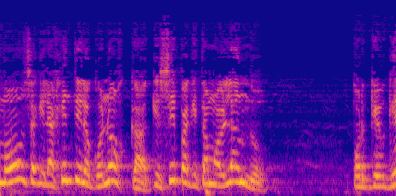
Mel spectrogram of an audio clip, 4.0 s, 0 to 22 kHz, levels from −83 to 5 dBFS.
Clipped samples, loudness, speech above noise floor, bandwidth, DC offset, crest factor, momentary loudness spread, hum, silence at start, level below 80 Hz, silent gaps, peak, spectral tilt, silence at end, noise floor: under 0.1%; -15 LUFS; 39 dB; 12 kHz; under 0.1%; 14 dB; 6 LU; none; 0 s; -42 dBFS; none; -2 dBFS; -6 dB/octave; 0 s; -53 dBFS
